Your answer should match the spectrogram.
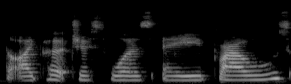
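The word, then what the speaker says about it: Brause: i purchased was a browse i think it's pronounced brows b is b-r-a-u-s-e and that's a 3-6-1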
